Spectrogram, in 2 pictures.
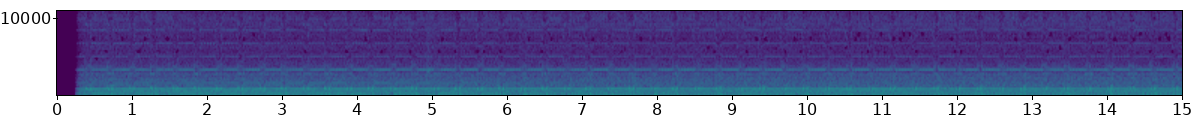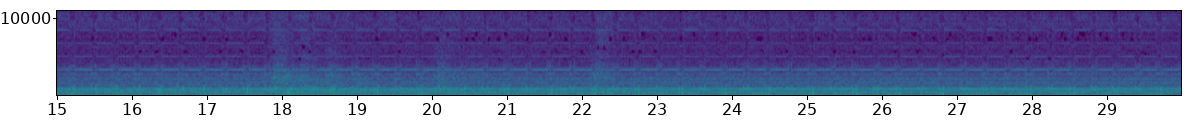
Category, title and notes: Sound effects > Other mechanisms, engines, machines
PLA 3d Printer by TamOcello - monoprice ultimate 3 (printer) - pixel 9 pro xl (recorder)
Uploading on behalf of TamOcello. A monoprice ultimate 3 printing one layer. Recorded with a Pixel 9 pro Xl, google recorder app, placed on-top of the printer. You don't have to credit, but if you do, please include : PLA 3d Printer by TamOcello.
3d-printer, Indoor, Ontop, phone-recording, Pixel9, Pixel-9-pro-xl, PLA, Single-layer, TamOcello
